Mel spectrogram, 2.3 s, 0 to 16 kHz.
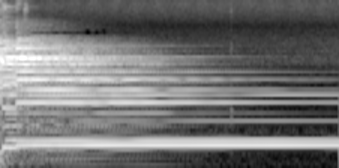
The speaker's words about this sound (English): We're just going to be doing some some little uh, embellishments here, and what we're going to start with is just barring the 12th fret of the E and the B string, and then hammering on to the 14th fret of the B string.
